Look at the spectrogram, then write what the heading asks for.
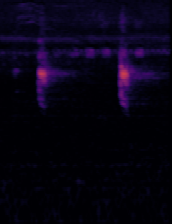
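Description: A bull-headed shrike gives two short, sharp calls about a second apart, each a bright strident note standing out against a quiet, faintly hissing outdoor background.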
